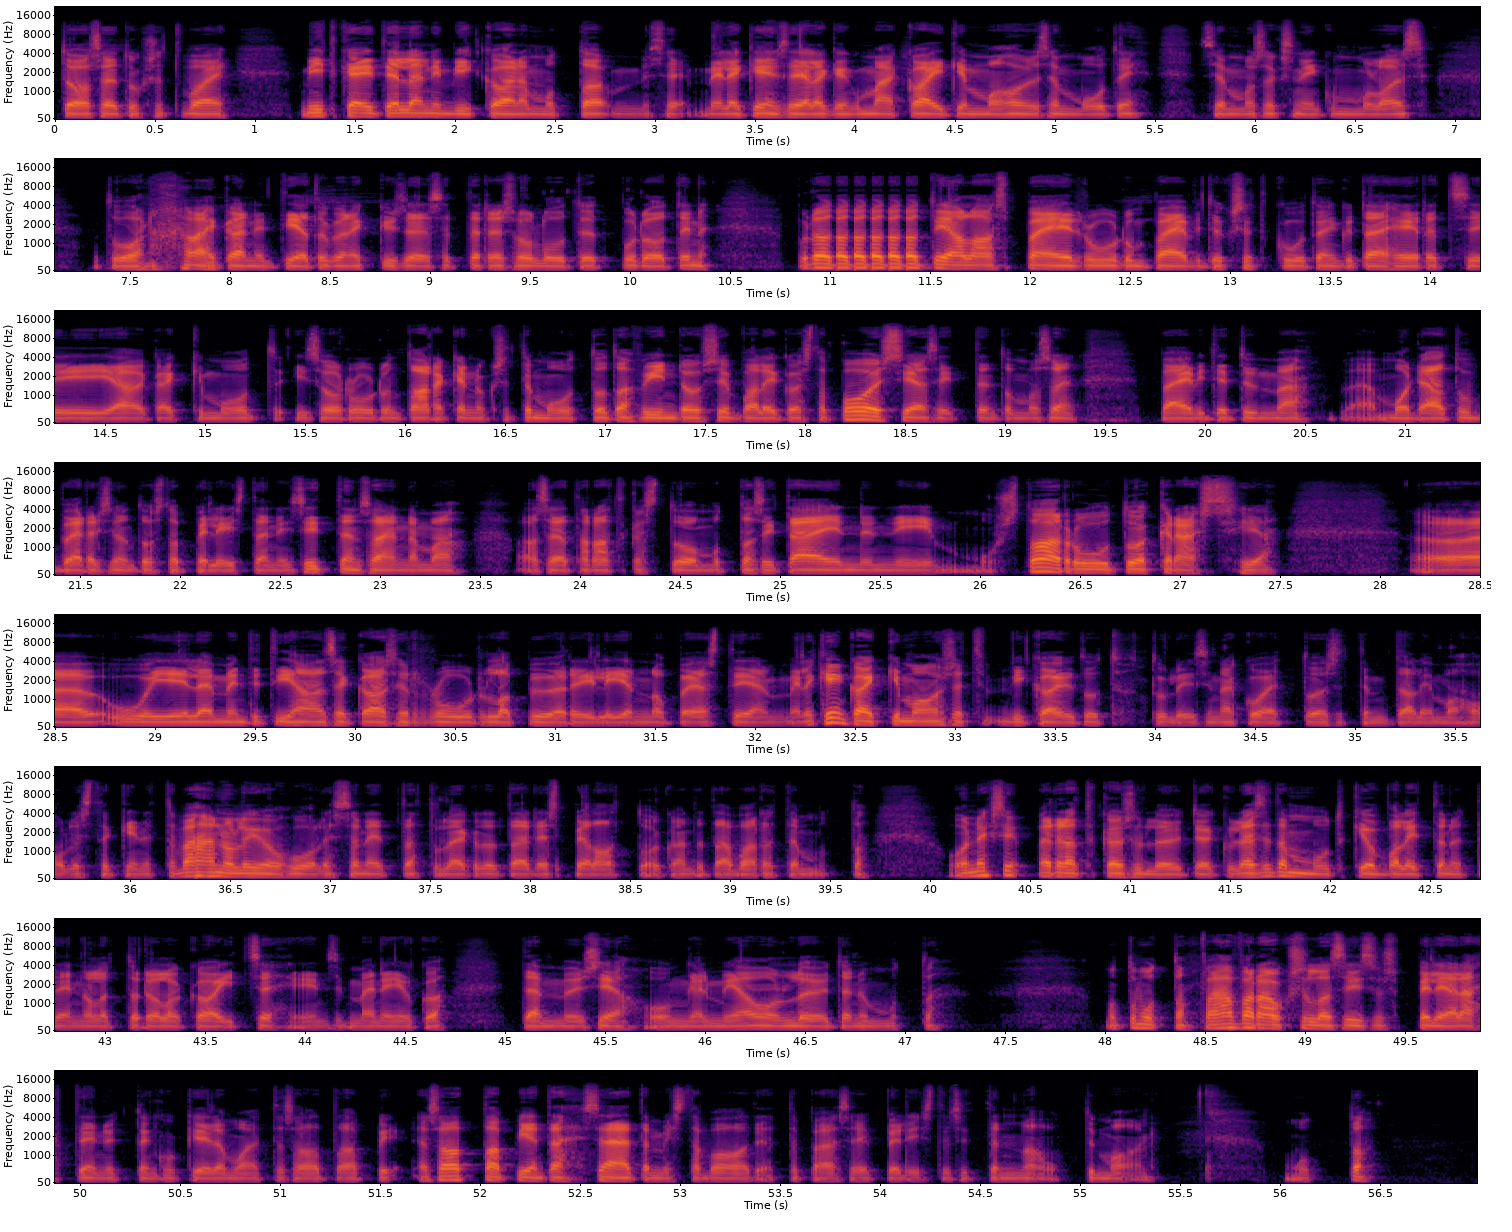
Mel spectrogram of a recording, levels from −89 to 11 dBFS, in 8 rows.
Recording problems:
audio stuttering; at 11 s

